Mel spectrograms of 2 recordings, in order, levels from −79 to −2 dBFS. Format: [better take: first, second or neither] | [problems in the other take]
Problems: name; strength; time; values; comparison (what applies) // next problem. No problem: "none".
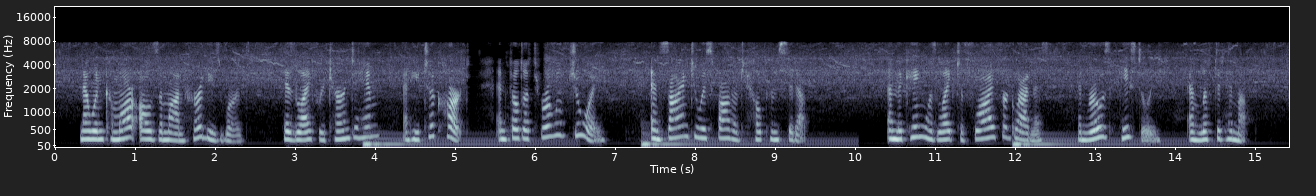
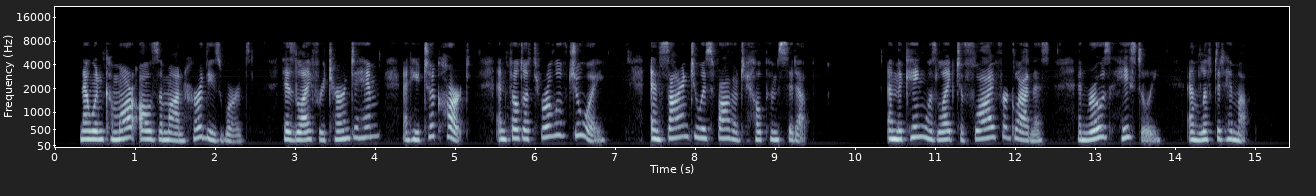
second | background sound (Chirp, tweet + Bowed string instrument); 11 dB below the speech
